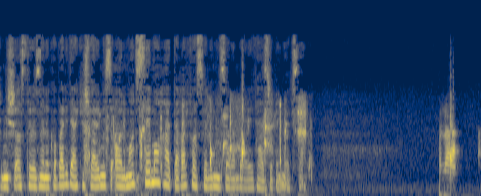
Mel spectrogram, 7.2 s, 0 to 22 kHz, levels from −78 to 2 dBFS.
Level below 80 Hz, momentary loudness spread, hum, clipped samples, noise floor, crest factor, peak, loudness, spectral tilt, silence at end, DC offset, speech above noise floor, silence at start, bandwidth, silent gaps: -52 dBFS; 6 LU; none; under 0.1%; -55 dBFS; 18 dB; 0 dBFS; -16 LUFS; -4.5 dB/octave; 0 s; under 0.1%; 39 dB; 0 s; 11.5 kHz; none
